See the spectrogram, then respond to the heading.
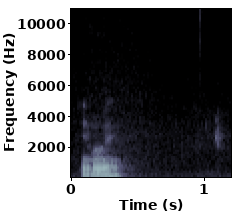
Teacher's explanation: c'est le fameux R roulé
